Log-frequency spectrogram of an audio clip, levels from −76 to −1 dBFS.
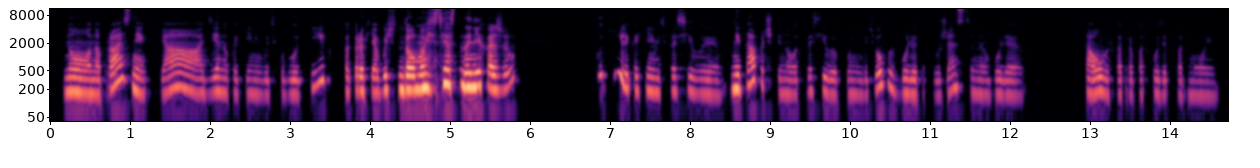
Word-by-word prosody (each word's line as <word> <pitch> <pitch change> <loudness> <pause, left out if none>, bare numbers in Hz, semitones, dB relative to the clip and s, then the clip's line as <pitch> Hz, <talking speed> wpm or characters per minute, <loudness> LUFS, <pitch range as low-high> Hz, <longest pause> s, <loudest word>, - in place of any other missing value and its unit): но 180 -2 0
на 160 -1 -4
праздник 200 - -1
я 200 +1 -1
одену 170 +1 -8
какие-нибудь 160 -1 -17
каблуки, 160 - -9
в - - -51
которых 185 0 -2
я 180 - -2
обычно 195 +2 -1
дома, 200 +1 +9
естественно, 245 +3 +5
не 230 +2 +8
хожу. 210 - +1 1.0
Каблуки 405 +1 -11
или 220 - +3
какие-нибудь 185 -3 -10
красивые 170 -5 -12
не 210 0 +2
тапочки, 265 - -2
но 160 -1 -13
вот 155 0 -13
красивую 180 -1 -11
какую-нибудь 155 -1 -19
обувь 230 -2 -4
более 165 -1 -8
такую, 150 -1 -22
женственную, 175 -3 -14
более 155 -1 -13 0.8
та 165 -2 -2
обувь, 170 -2 -5
которая 155 -1 -15
подходит 160 -1 -16
под 150 0 -18
мой 150 -1 -19
175 Hz, 145 wpm, -21 LUFS, 160-205 Hz, 1.0 s, дома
